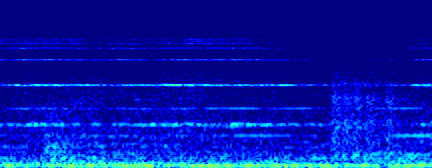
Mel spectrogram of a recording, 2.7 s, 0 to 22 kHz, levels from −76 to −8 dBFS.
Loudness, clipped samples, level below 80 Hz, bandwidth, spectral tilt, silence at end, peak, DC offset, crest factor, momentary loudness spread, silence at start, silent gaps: -45 LUFS; under 0.1%; -46 dBFS; 16 kHz; -4.5 dB/octave; 0 s; -32 dBFS; under 0.1%; 12 dB; 3 LU; 0 s; none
